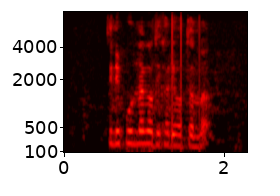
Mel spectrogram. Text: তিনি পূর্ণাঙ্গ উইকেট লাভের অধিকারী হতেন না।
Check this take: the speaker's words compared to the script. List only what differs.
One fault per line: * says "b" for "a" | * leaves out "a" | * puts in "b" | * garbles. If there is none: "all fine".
* leaves out "উইকেট লাভের"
